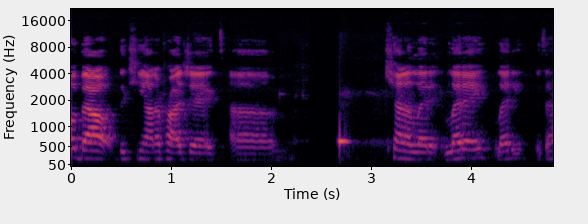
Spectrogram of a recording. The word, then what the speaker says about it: Lede: Kiana Letty, is that how am I saying it right? The day, yeah. Lede.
